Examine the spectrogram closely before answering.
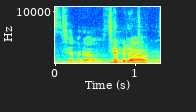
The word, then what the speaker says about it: Thibodeaux: how do you say your last name please thibodeaux sandra thibodeaux uh she comes from let me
